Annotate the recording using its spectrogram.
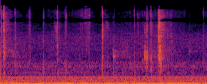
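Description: A few light clicks and rustles as a clear plastic stamp-set package is handled and opened, over a steady low hum.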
